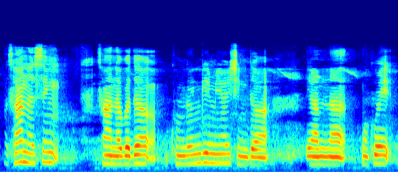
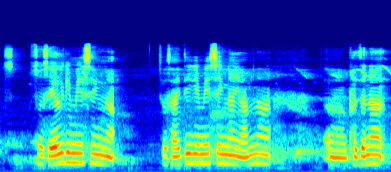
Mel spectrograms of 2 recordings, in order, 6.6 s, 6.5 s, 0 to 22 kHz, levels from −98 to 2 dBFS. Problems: background sounds at intervals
